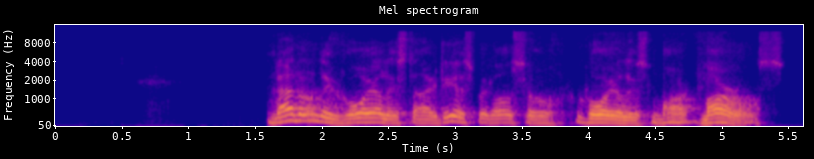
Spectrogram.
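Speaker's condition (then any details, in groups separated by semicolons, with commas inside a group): No condition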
